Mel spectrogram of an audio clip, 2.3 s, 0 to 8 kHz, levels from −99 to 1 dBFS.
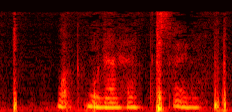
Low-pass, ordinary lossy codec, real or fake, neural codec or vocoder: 7.2 kHz; MP3, 24 kbps; fake; codec, 24 kHz, 1.5 kbps, HILCodec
